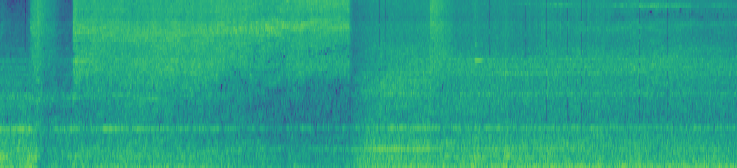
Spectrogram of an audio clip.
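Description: Passenger train rolling slowly past a station platform: a steady rumble and hiss from the moving coaches, with a faint steady tone underneath. The sound changes abruptly a few times where separate clips are joined.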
